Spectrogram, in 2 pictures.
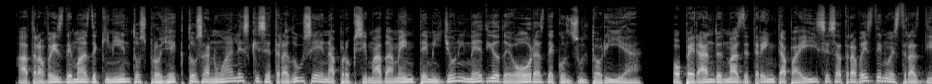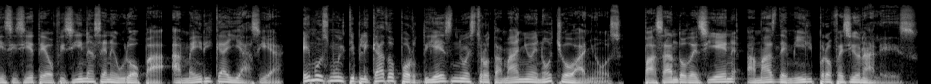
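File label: locutor colombia colombian voiceover, male; Locutor colombiano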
